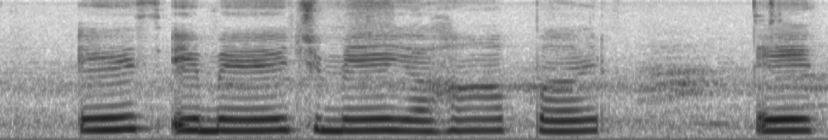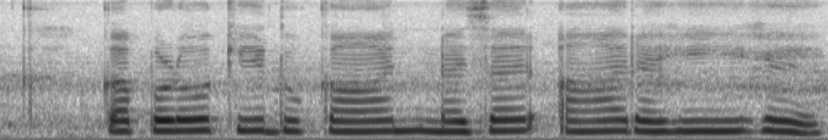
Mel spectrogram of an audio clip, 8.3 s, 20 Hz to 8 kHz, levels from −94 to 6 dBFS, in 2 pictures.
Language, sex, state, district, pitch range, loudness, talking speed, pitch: Hindi, female, Rajasthan, Jaipur, 220-235 Hz, -14 LUFS, 95 wpm, 230 Hz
